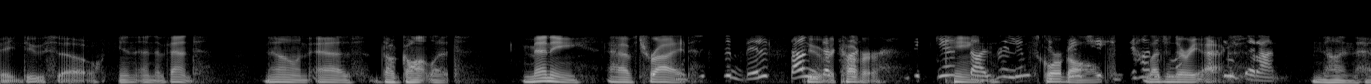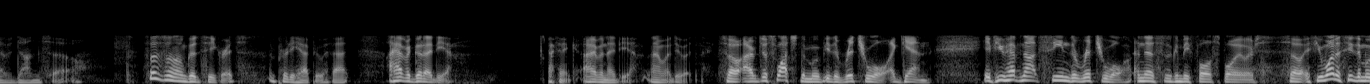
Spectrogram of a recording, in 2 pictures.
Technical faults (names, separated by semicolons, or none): echo leak; short concealed packet loss; speech suppressed in double talk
